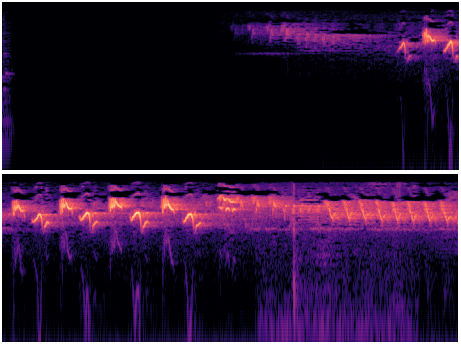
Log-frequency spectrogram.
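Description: After about two seconds of silence, a songbird sings: a run of quick down-slurred chirps, about four a second, running into a fast trill.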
